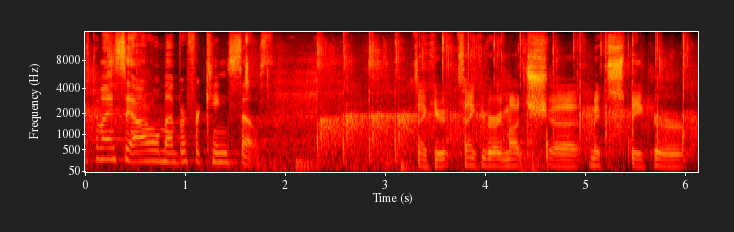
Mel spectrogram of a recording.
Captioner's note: applause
